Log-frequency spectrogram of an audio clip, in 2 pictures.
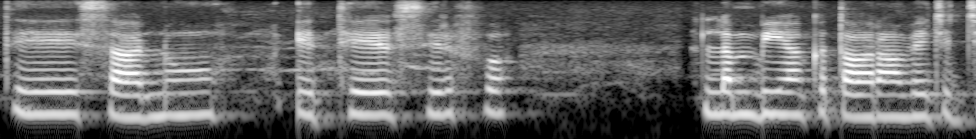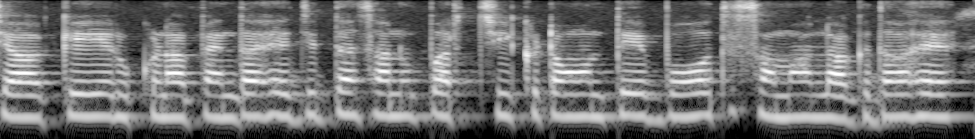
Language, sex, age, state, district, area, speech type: Punjabi, female, 18-30, Punjab, Tarn Taran, rural, spontaneous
